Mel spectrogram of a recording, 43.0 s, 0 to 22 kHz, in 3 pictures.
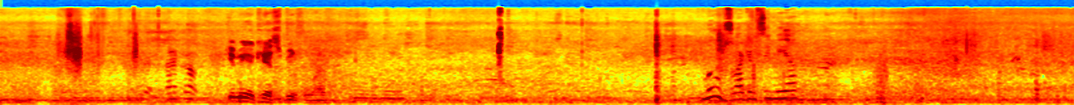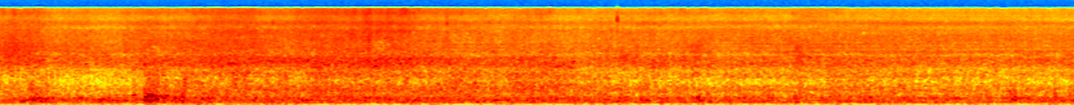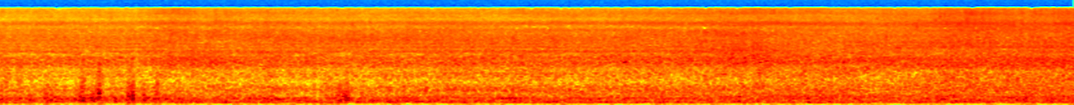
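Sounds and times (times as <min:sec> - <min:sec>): ocean surf washing onto beach: 0:00.0 - 0:42.9
wind on microphone: 0:09.1 - 0:42.9.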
